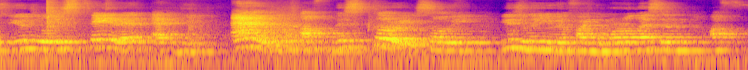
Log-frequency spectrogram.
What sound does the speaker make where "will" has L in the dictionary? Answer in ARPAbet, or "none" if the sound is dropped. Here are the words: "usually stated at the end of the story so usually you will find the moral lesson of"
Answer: N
